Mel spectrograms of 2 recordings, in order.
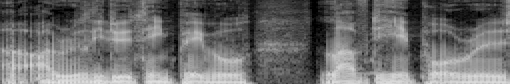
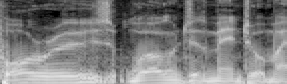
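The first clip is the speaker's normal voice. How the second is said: croaky, worn-out, hoarse voice; 6 semitones higher than usual. Podcast host welcoming his guest after losing his voice from shouting: hoarse, lost voice. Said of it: "excuse my voice".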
